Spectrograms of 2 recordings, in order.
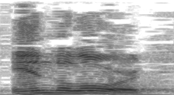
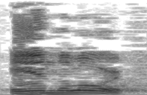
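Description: First: "the" in "in the Lord" leaned on; stress on THE. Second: "in" in "in the Lord" leaned on; stress on IN. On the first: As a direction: press the word "the". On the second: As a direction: hit the word "in" first. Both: Shown as a demonstration. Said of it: "Notice the emphasis".

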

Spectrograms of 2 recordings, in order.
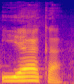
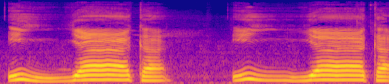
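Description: First: ইয়াকা said quickly with a single light y; missing tashdid. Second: ইয়াকা chanted with a held, doubled y; forceful tashdid. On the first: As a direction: say ইয়াকা without doubling the y, unchanted. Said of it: "অনেকেই বলে কিন্তু". (তাসদিদ ছাড়া হালকা ইয়াকা) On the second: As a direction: lean hard on the doubled y in ইয়াকা. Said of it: "শক্তি দিয়ে তাসদিদ হিসাবে উচ্চারণ করবেন". (ইয়াকা-তে শক্তি দিয়ে তাসদিদ) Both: Shown as a demonstration.

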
